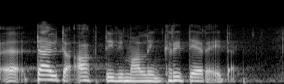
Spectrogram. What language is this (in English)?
Finnish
